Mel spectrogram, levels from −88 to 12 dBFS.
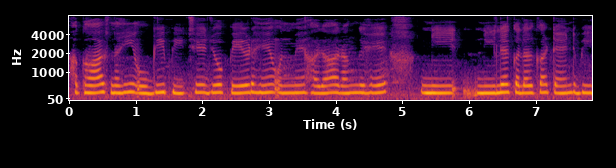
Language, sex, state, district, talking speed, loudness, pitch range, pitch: Kumaoni, female, Uttarakhand, Uttarkashi, 135 wpm, -14 LUFS, 260-275 Hz, 265 Hz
